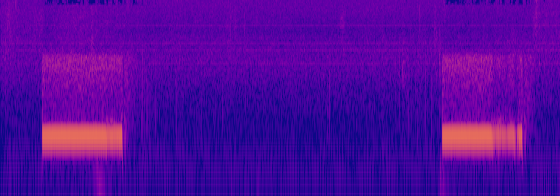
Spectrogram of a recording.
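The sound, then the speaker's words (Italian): The telephone of the radio show La Zanzara rings on the line in a call to Belgian Member of the European Parliament Marc Tarabella: two long electronic tones about a second each, separated by a quiet pause of several seconds, heard clearly with no talking. “Squilla il telefono della zanzara.”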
